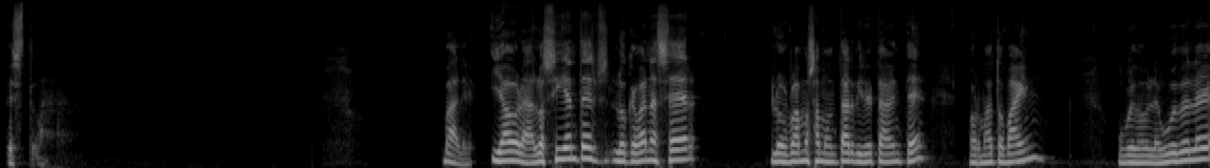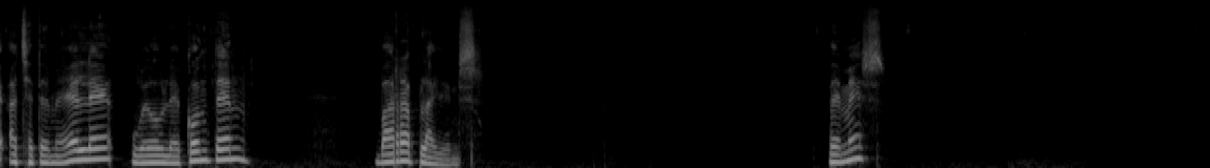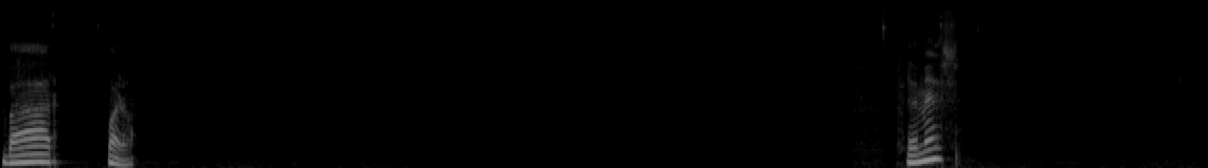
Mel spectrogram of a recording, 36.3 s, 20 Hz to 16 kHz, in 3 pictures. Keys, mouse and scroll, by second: 0.0-3.2 typing, 5.3-22.5 typing, 23.6-36.2 typing.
